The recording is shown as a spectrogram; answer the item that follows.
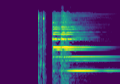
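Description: Subscribe-button sound effect: a quick mouse double-click, then a bright notification bell ding that rings on and slowly fades.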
